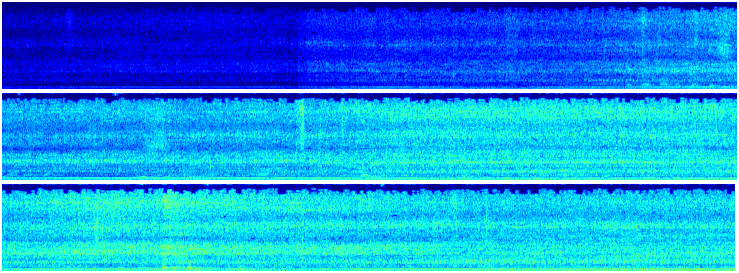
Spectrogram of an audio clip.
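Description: A pneumatic grease pump running: a steady mechanical drone with a constant hum, starting out of silence about three seconds in and growing gradually louder.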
